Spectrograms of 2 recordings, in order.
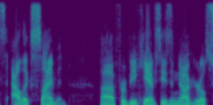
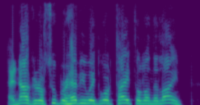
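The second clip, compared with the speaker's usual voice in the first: bad, loud, hammy, exaggerated Irish accent; 7 semitones higher, 5 dB louder than usual. Reporting Conor McGregor's announcement, in a terrible Conor McGregor impression. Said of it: "A terrible Irish impression".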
